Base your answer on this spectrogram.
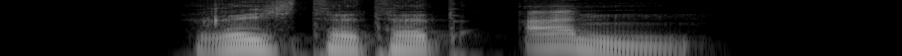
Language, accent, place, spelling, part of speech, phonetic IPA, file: German, Germany, Berlin, richtetet an, verb, [ˌʁɪçtətət ˈan], De-richtetet an.ogg
- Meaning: inflection of anrichten: 1. second-person plural preterite 2. second-person plural subjunctive II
